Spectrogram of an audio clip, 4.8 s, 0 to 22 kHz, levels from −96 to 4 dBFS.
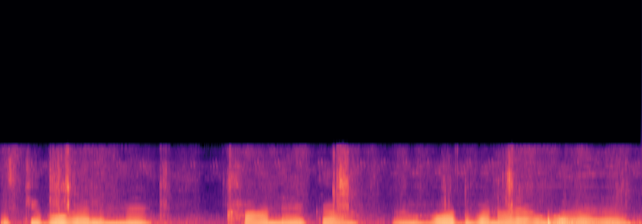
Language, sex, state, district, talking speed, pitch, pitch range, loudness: Hindi, male, Jharkhand, Ranchi, 100 wpm, 155 Hz, 155-160 Hz, -17 LUFS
